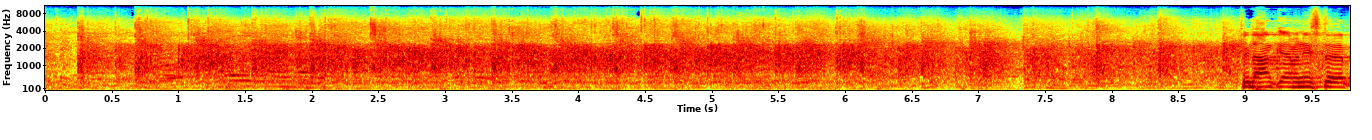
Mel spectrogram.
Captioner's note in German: Beifall bei der CDU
